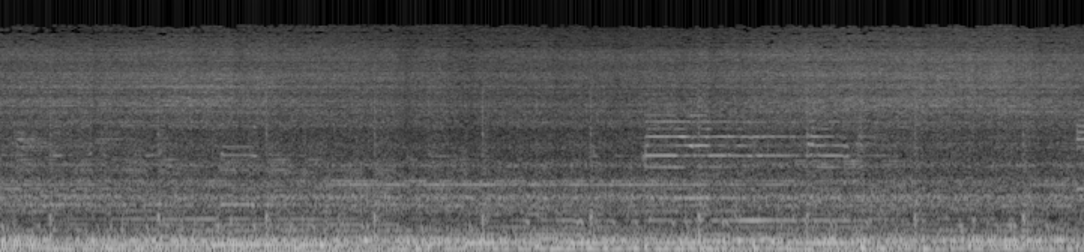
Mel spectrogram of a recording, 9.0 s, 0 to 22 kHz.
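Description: CNC milling machine cutting 316 stainless steel with a 3/8-inch solid carbide end mill, making a full-depth, half-width cut: a steady machining rumble with cutting noise, and a high ringing tone for about a second and a half near the middle.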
